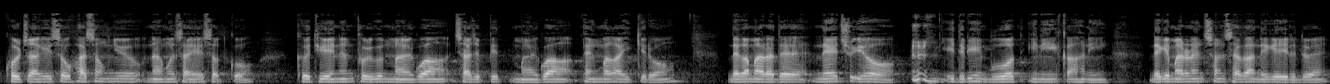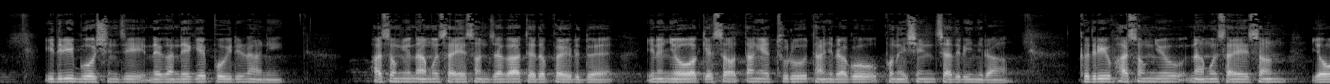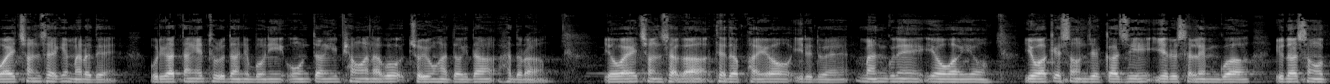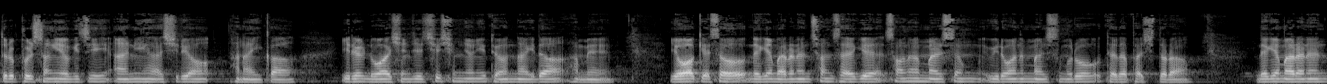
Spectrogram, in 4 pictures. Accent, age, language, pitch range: native, 40-59, Korean, 120-130 Hz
